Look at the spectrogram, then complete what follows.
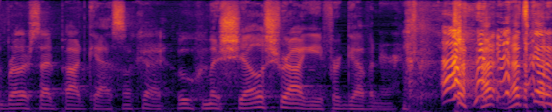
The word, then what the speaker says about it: Schrage: started telling people Michelle rhymes with froggy because it's not phonetic when you see it no it's not but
